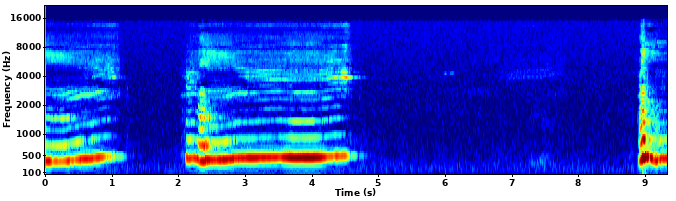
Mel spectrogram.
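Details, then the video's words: English Springer Spaniel giving a rising howl, then a longer steady howl of about two and a half seconds, with a final howl starting after a long silence. "Springer Spaniel Howling"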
